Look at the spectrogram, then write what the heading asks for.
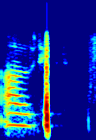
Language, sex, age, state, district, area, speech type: Kashmiri, female, 18-30, Jammu and Kashmir, Budgam, rural, conversation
